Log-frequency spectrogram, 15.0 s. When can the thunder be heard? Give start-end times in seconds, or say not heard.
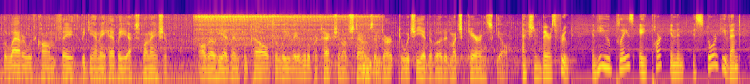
6.5-7.8.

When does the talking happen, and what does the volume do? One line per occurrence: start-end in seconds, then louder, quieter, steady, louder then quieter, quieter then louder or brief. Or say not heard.
0.0-14.9 steady.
